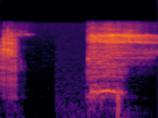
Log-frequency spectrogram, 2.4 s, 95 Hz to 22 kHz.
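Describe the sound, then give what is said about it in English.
A short burst of dice clattering onto a hard tabletop, a brief pause, then a longer, louder rattle as they roll and spin before settling on an 11, a roll for a strength saving throw in a tabletop game, with no talking. “Make a strength saving throw for me, please. Oh my god! I need a new dice!”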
